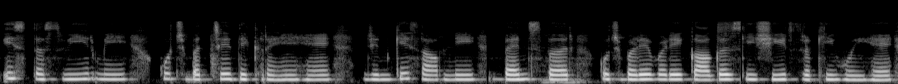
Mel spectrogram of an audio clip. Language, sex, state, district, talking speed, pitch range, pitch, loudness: Hindi, female, Uttar Pradesh, Etah, 140 wpm, 225-235 Hz, 230 Hz, -16 LUFS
